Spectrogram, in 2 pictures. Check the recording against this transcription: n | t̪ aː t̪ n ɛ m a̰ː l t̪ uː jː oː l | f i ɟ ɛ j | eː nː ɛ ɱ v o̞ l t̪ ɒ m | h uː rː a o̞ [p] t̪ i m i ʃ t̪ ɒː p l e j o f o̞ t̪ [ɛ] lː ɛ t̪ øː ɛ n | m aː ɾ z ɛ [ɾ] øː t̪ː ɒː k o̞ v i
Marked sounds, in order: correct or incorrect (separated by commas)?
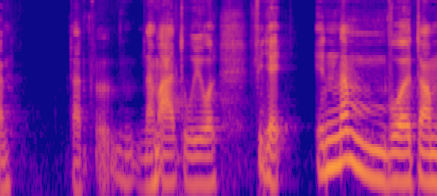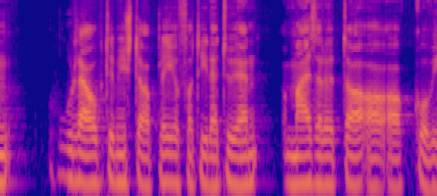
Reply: correct, incorrect, incorrect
